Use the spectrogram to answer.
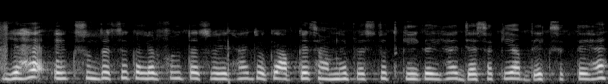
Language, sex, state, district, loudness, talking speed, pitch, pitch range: Hindi, female, Haryana, Rohtak, -16 LUFS, 205 wpm, 265 Hz, 250-275 Hz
